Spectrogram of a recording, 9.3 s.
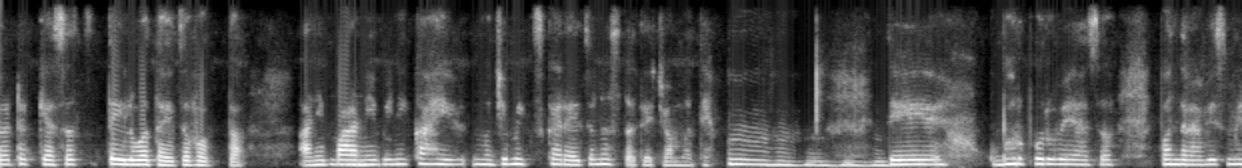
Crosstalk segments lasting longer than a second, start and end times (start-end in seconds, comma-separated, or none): none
